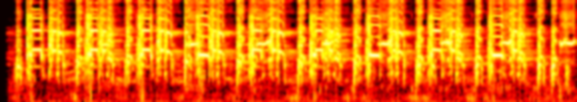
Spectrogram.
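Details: Grey francolin, called dakhni teetar, in forest: loud, harsh, squawking notes mixed with sharp high whistles, delivered in rapid, uneven bursts of about two per second throughout.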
